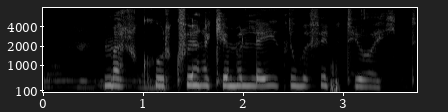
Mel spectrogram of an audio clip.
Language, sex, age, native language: Icelandic, female, 11, Icelandic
